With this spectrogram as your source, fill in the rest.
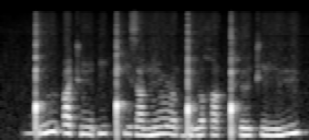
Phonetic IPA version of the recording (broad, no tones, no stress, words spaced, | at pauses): ɡ͡ǃɯː ʔɑt͡ʃũːʔiǃʼi zɑnũʕo ɡ͡ǃɯːχɑǃʰøt͡ʃĩ ny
